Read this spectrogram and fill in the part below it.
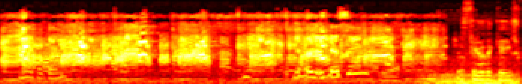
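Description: Several geese honk loudly and repeatedly at close range in overlapping calls at Paul B. Johnson State Park, Mississippi, with some voices faintly mixed in and a low rumble near the end.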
